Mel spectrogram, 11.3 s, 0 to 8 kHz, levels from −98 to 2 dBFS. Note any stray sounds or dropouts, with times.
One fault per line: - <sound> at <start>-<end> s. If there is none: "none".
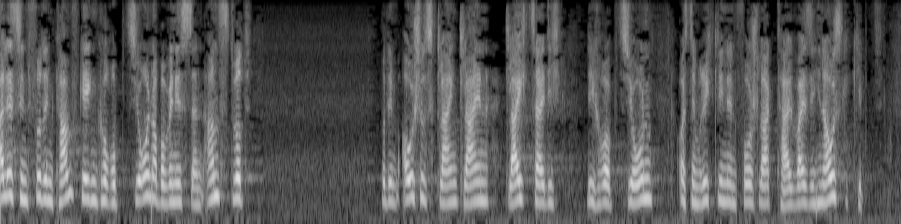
none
